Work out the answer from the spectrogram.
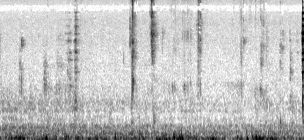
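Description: A person chewing and biting food close to the microphone: scattered soft short clicks of the mouth at work, with one sharp click near the end.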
